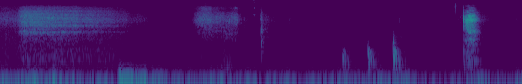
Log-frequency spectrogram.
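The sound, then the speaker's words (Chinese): Three quick, evenly spaced knocks on a door, fairly loud, following a stretch of soft breathy sighs and rustling, with a faint airy exhale after the knocks. “有人敲门，应该是主人，我去开。”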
